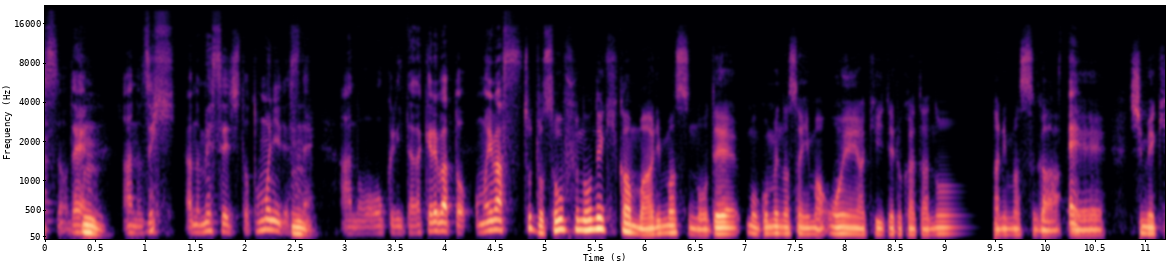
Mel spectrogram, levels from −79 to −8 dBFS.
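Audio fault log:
8.95 to 9.51 s, long network dropout: the speech breaks off into a fading buzzy continuation of the last sound, which dies away to a short patch of silence before the voice returns with about half a second missing, likely because incoming audio stopped arriving and the receiver concealed the gap.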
